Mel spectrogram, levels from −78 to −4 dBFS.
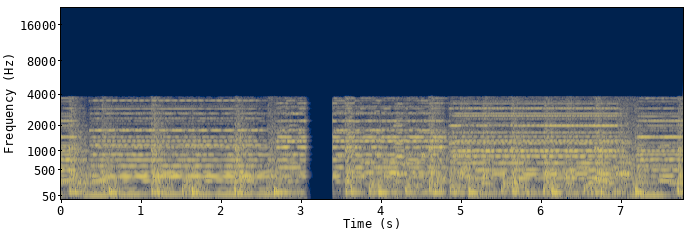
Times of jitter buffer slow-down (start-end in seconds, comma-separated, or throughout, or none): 3.90-4.56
